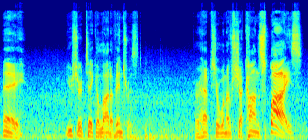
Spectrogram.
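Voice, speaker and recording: A man playing a brash, friendly young pirate prince in an animated, informal way for a fan audio drama. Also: fairly low pitch, unhurried, slight background noise, heavily acted. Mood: teasing, persuasive.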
